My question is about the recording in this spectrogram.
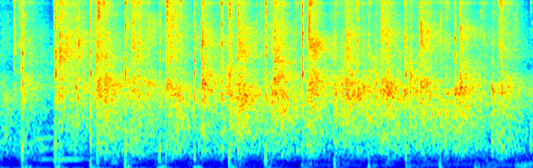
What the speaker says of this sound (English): Again, round of applause for Natalie.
